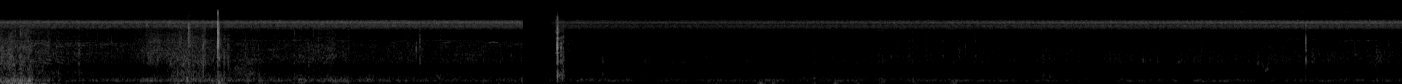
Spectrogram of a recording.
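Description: Steady high-pitched drone of a chorus of insects, such as crickets or cicadas, in tropical forest, with a few faint clicks. The sound drops out briefly about five seconds in, followed by one sharp click.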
